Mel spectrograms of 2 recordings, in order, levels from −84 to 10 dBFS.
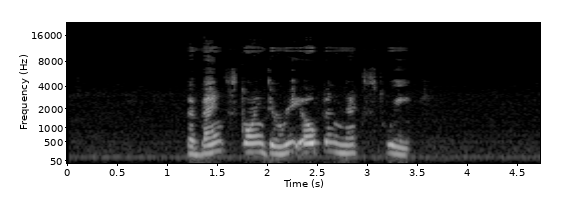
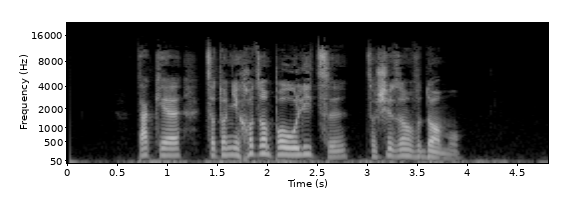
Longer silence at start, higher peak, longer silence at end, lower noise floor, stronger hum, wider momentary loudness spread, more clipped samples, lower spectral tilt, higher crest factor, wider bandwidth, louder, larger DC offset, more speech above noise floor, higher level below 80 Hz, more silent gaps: first, 1.2 s vs 0.05 s; second, -8 dBFS vs -2 dBFS; first, 1.35 s vs 0.45 s; about the same, -60 dBFS vs -58 dBFS; neither; about the same, 10 LU vs 10 LU; neither; first, -6 dB/octave vs -3 dB/octave; about the same, 20 dB vs 22 dB; second, 12.5 kHz vs 14.5 kHz; second, -25 LUFS vs -21 LUFS; neither; about the same, 36 dB vs 36 dB; second, -70 dBFS vs -46 dBFS; neither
